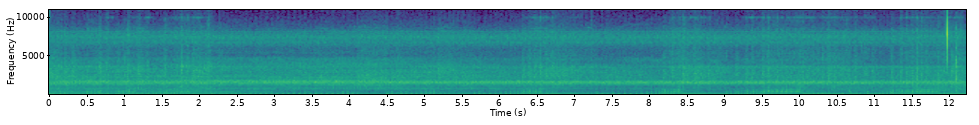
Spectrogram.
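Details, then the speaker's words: Honda Vario 125 scooter idling steadily and evenly after repair of a no-start (fuel pump not humming, no ignition spark); MIL no longer blinking, engine now runs cleanly with traffic passing behind. "Oke ini untuk motornya ini sudah bisa hidup"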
